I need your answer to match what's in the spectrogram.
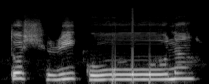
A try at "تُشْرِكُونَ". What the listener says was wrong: جی وقف کرنا ہے، آیت کا نشان ہے تشرکون.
